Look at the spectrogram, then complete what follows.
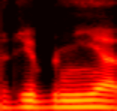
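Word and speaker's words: hryvnia: हिबनिया। हिबनिया या फिर रिबनिया भी बोला जाता है। इंग्लिश में आप लोग देख लेंगे एच इसमें साइलेंट होता है। तो ये रिबनिया कहा जाता है रिबनिया।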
